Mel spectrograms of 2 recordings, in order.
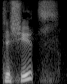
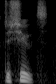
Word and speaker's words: Deschutes: Hey, how do I pronounce that brewery? I think it's Deschutes.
